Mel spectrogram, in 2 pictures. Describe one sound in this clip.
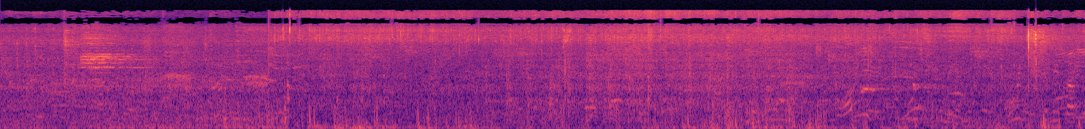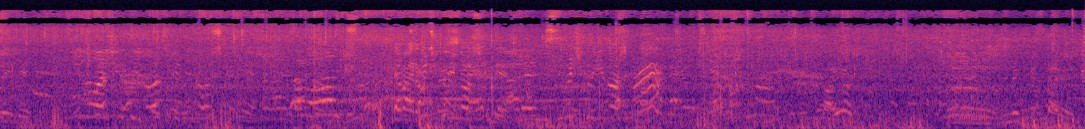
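Water splashes as people move in a pool.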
